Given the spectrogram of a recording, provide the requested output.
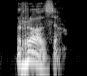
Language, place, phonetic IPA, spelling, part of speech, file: Occitan, Béarn, [ˈrɔzo], ròsa, adjective / noun, LL-Q14185 (oci)-ròsa.wav
- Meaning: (adjective) pink; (noun) rose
